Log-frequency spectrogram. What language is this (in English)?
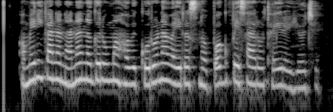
Gujarati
